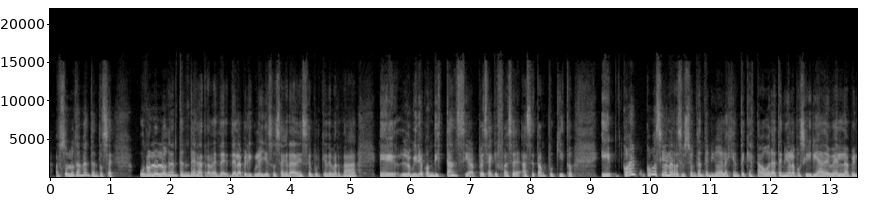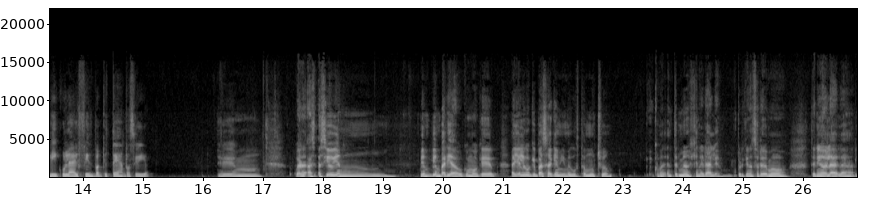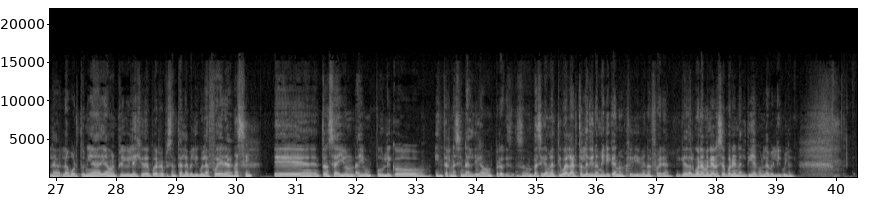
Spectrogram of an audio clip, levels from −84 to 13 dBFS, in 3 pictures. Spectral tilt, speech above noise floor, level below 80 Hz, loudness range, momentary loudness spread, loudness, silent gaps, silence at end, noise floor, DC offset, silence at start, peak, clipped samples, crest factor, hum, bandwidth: -6 dB/octave; 37 dB; -48 dBFS; 3 LU; 8 LU; -20 LUFS; none; 0.15 s; -57 dBFS; under 0.1%; 0.1 s; -8 dBFS; under 0.1%; 12 dB; none; 15.5 kHz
